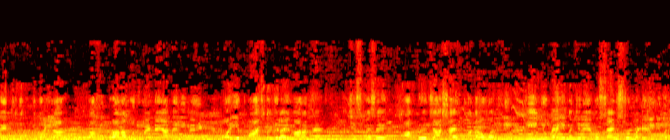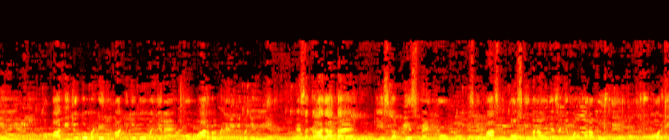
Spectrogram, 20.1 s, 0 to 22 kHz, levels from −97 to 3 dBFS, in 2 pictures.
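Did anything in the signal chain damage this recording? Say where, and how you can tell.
No, nothing along the chain seems to have left a mark on this one, so there's no damaged stage to point to.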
